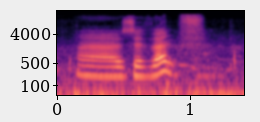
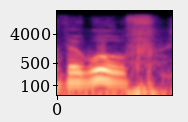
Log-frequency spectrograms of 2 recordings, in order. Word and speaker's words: The Wolf: Non, c'est pas très bien prononcé. On peut le prononcer de plusieurs manières, ça dépend. C'est plutôt The Wolf, si on veut. C'est plutôt un ou qu'un O, mais ça dépend un peu des accents.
